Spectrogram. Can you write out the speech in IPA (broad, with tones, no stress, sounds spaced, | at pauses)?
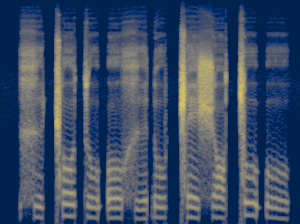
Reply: x ɨ˧ ǁ o˥ t u˧ ʔ o˧ x ɨ˩˧ ɗ u˧ ǁ e˧˩ ʃ ɔ˧˩ ǀ u˥ ʔ u˧˩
